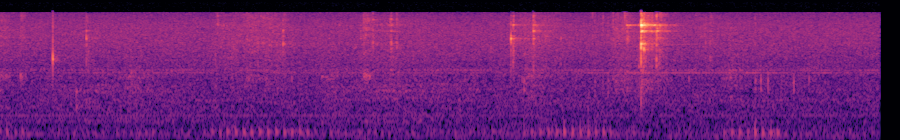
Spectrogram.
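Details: A contented female domestic cat (Felis catus) purrs happily in soft, low, rumbling waves that swell and repeat.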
